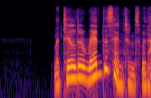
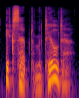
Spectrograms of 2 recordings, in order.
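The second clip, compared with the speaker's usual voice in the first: plain reading voice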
